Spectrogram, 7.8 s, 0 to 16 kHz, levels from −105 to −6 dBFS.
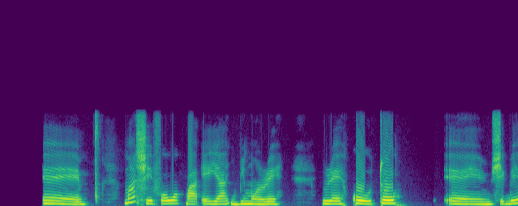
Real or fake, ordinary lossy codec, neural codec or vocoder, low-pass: real; none; none; 7.2 kHz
